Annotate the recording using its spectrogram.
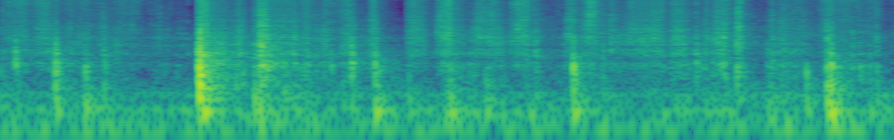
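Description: Cardstock cards and paper envelopes sliding and rubbing into a cardstock box, with light rustles and taps and one sharper tap about a second in.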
